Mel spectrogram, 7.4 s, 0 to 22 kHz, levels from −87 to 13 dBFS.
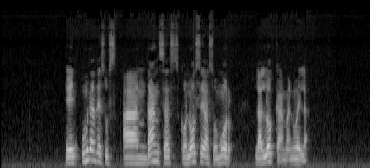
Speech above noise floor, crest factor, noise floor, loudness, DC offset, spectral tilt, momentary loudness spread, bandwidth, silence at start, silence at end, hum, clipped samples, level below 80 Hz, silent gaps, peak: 38 dB; 20 dB; -58 dBFS; -21 LUFS; under 0.1%; -5.5 dB/octave; 9 LU; 16 kHz; 1.3 s; 1.25 s; 60 Hz at -55 dBFS; under 0.1%; -58 dBFS; none; -2 dBFS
